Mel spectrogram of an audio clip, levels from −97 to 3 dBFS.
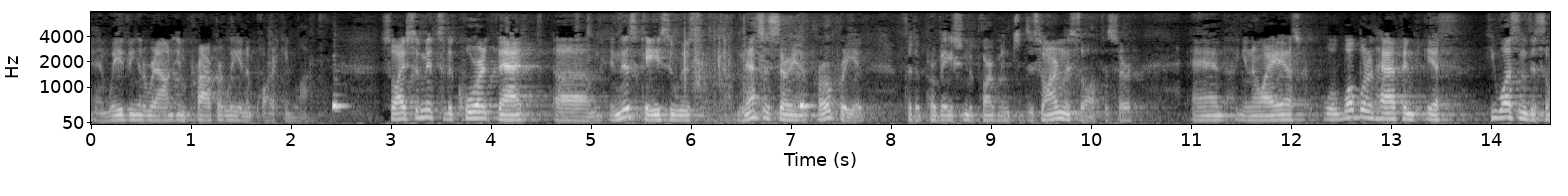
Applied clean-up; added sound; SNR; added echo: none; Cowbell; 4 dB; reverberation time 2.8 s.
